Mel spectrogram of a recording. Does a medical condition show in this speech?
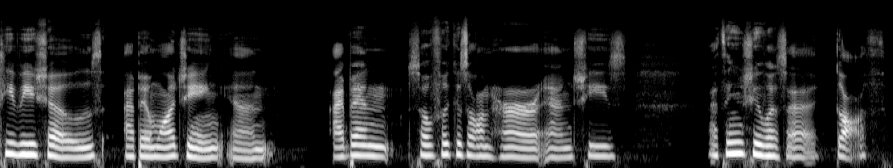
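Yes: Down syndrome; also hard time breathing.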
